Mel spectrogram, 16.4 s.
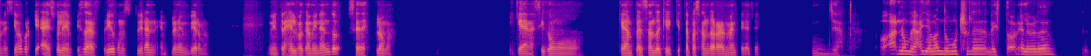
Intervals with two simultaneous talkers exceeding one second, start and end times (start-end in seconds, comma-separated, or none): none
